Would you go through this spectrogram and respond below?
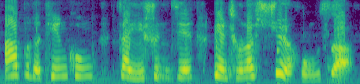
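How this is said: The voice is solid, full and natural.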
